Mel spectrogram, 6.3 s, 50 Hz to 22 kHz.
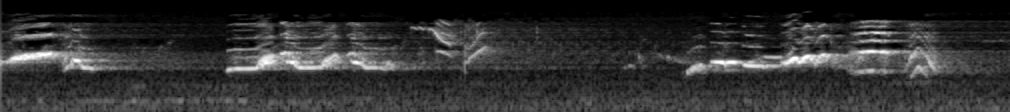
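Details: A common blackbird sings in the morning near home on 2 April 2013; rich, low mellow warbles come in two phrases separated by silence, each with a squeaky tail.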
